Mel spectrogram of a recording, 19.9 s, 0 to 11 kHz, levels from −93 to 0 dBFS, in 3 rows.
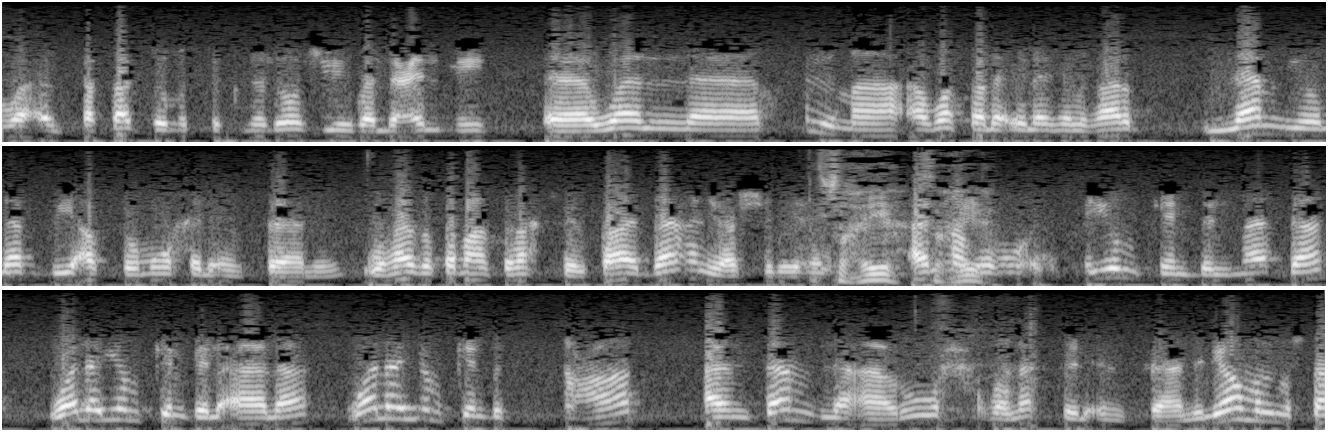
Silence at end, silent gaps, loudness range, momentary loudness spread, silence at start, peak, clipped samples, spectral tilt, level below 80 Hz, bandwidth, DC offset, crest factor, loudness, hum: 0 s; none; 3 LU; 10 LU; 0 s; 0 dBFS; under 0.1%; -5 dB/octave; -52 dBFS; 10 kHz; under 0.1%; 14 dB; -14 LUFS; none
